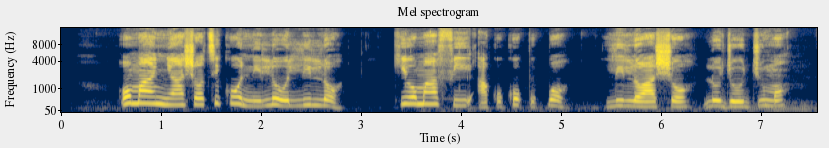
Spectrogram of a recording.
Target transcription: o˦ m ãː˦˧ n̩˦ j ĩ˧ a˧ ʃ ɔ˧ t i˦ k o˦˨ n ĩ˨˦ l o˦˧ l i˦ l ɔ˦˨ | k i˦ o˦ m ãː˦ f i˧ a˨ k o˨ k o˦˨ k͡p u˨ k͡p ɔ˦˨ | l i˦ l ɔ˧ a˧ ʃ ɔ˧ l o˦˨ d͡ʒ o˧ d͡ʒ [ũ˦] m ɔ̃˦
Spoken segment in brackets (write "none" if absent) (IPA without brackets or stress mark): u˦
